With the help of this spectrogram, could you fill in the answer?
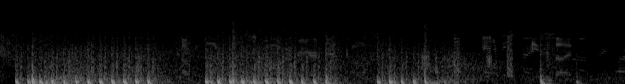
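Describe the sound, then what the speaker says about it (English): Gunfire and incoming mortar rounds in the military shooter Squad, long rapid automatic bursts broken by brief gaps, then scattered heavier single impacts as the firing thins out, under quiet commentary. "We got mortars coming in too."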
